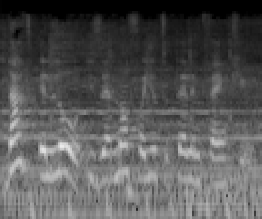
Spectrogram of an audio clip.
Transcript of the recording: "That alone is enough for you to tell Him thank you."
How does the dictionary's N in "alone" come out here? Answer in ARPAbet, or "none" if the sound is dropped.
none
